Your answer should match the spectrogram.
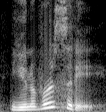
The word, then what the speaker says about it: university: don't pronounce the H we say a university because University sounds like a why found same with a European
